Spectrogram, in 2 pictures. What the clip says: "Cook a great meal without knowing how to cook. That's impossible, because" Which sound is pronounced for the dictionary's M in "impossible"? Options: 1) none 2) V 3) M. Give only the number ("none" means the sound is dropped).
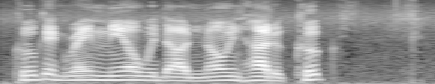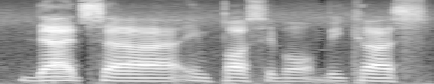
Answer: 3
